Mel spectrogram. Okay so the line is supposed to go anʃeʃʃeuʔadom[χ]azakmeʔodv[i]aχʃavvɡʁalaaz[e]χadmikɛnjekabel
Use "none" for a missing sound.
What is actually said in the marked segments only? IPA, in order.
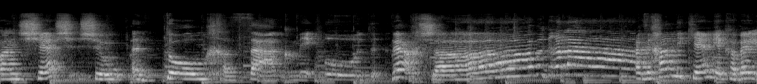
χ, e, e

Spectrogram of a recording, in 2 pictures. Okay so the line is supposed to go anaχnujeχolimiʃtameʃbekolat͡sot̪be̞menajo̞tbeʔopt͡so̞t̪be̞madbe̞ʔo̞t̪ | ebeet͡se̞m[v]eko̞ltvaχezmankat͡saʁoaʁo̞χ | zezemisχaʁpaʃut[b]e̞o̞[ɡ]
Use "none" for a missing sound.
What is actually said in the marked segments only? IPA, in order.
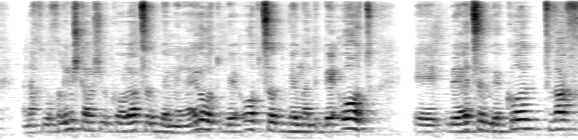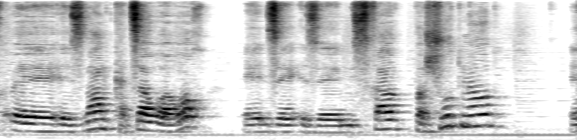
b, m, d

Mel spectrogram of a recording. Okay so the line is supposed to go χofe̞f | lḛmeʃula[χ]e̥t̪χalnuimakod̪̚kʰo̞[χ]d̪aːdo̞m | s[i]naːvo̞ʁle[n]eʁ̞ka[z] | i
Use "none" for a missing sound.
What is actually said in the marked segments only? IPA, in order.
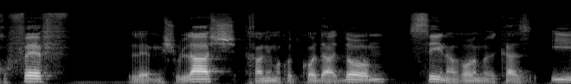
ʃ, none, i, m, z

